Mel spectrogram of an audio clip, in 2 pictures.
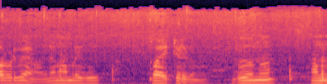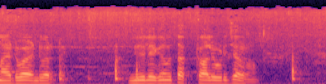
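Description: Sliced red onions sizzling in oil in a frying pan, stirred with a wooden spatula, under a person talking.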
